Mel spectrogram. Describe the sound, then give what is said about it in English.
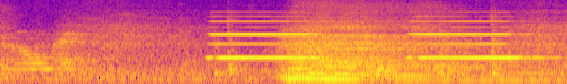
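An alarm panel gives off steady, high electronic tones that begin abruptly partway through, pause briefly, then resume, fairly loud, with low murmuring voices or rumble beneath. “Alarm, yeah.”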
